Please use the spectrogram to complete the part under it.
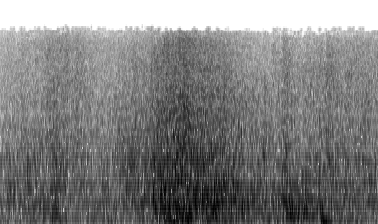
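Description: Rough ocean waves surge and roar in a film scene as a man struggles in the sea just after an impact. The noisy wash swells and ebbs, with wind mixed in.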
